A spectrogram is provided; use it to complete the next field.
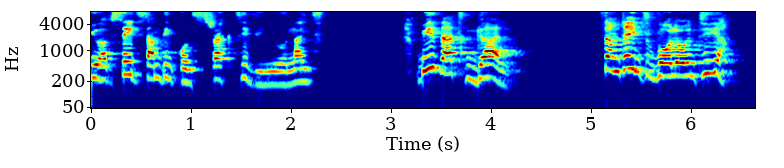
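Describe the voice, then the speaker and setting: In a Kenyan accent, this animated voice swings very widely in pitch, moving at a fairly slow pace with long, frequent pauses. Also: woman, high pitch for a woman. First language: Kikuyu. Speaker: self-improvement vlogger. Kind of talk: motivational talk.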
